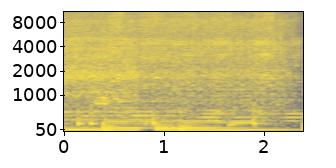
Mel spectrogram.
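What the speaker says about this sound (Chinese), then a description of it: "师傅拿着砂轮机把每一个肉眼可见的焊接点仔细磨平" An angle grinder works weld points smooth on a steel moisture-proof storage cabinet, a loud steady whirring grind with repeated shifts in pitch as the disc bites and eases, filling the whole stretch with no talk.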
